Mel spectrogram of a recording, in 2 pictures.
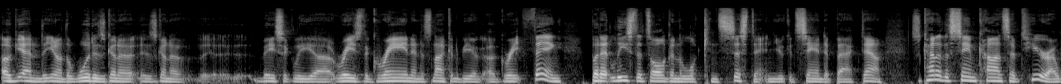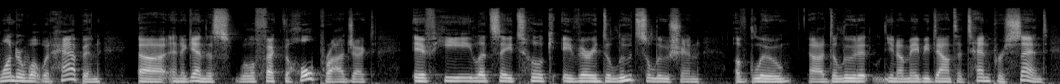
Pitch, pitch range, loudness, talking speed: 140 Hz, 130-150 Hz, -19 LUFS, 230 wpm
